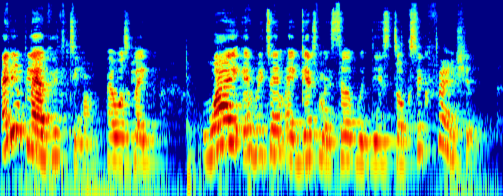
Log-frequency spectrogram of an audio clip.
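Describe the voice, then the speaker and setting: The speech moves at a fairly quick pace with lively intonation. Noticeable background noise and audible room echo surround it. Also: woman. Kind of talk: casual chat. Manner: loud; animated.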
